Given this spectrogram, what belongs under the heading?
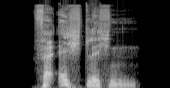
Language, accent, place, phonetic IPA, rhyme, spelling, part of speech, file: German, Germany, Berlin, [fɛɐ̯ˈʔɛçtlɪçn̩], -ɛçtlɪçn̩, verächtlichen, adjective, De-verächtlichen.ogg
- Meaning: inflection of verächtlich: 1. strong genitive masculine/neuter singular 2. weak/mixed genitive/dative all-gender singular 3. strong/weak/mixed accusative masculine singular 4. strong dative plural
